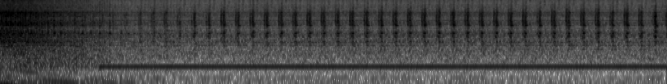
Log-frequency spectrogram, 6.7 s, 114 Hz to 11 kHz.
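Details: Honda S2000 warm startup: sharp, even tick-knock about three per second at idle, first suspected rod knock; teardown found cylinder 1 oil squirter failed, warping the cylinder and scraping up the piston so it slaps.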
